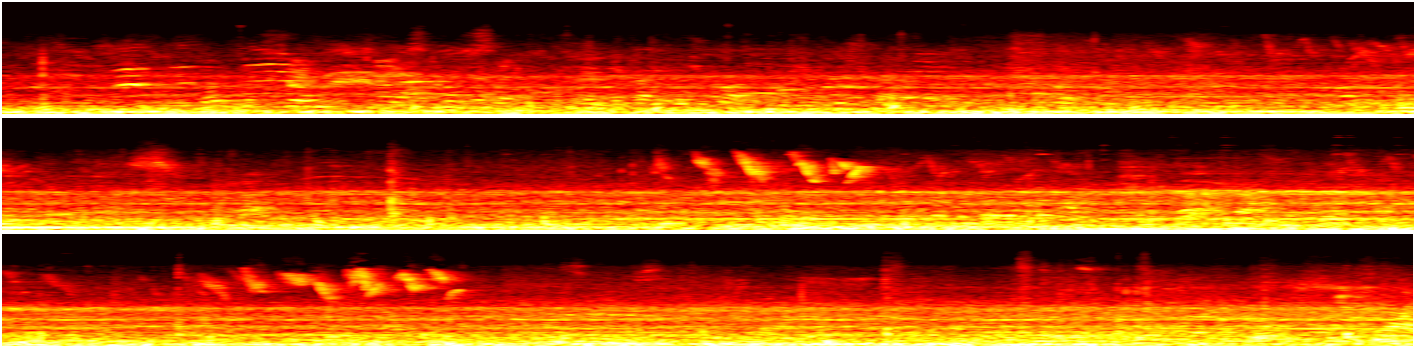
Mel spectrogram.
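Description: Background sound of a narrow street walked through on foot: a steady low rumble with faint distant voices, and two short bursts of rapid high bird chirping, about halfway through and again a few seconds later.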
